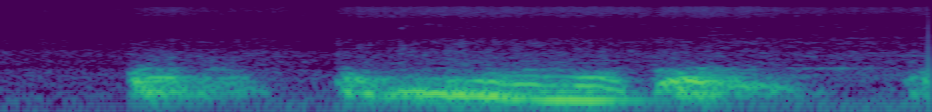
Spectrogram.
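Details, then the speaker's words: Lung auscultation: musical, whistling sounds in both inspiration and expiration, arising in the conducting airways. Wheezes. "Los roncantes y los sibilantes son tanto en inspiración como también en expiración."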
